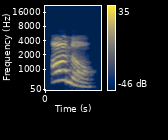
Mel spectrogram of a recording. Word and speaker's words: honor: also when you have words that have silent h for example if you have words like honor honor as silent h h o n o u r the H is so it is wrong for you to add the H to it when you pronounce it you should just say honor because it starts with a vowel sound no no no consonant sound honor air not hair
